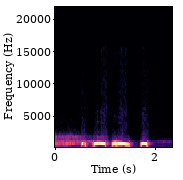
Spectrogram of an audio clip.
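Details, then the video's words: Spotted dove decoy calling to lure wild doves, đồng son voice style. One hollow four-part coo: a short stutter, two long arched notes with the second sliding down, then a short final note. A faint low hum comes before it. "Chim Cu Mồi Giọng Đồng Son gáy Gọi, Kích Bổi Cực Nhạy"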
